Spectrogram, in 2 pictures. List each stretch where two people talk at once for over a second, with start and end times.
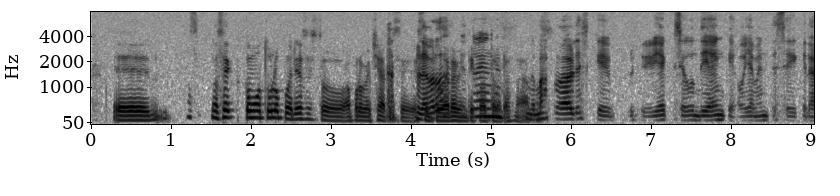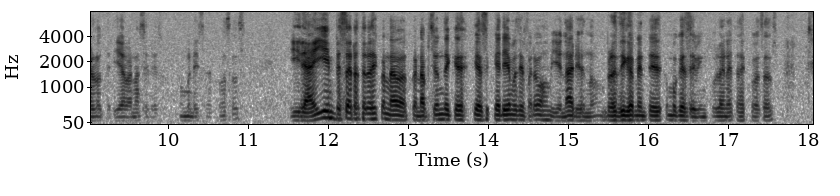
4.1-5.7

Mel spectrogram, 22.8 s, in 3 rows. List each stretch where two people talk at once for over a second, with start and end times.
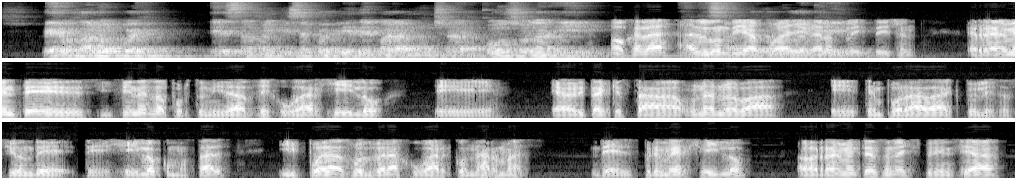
5.1-6.4

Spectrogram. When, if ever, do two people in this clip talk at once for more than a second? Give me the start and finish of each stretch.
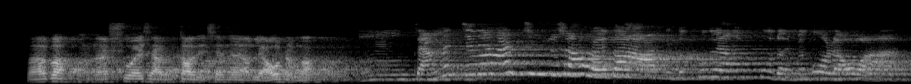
none

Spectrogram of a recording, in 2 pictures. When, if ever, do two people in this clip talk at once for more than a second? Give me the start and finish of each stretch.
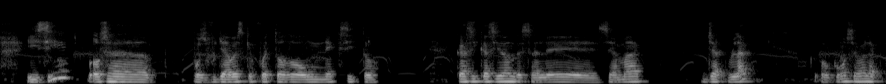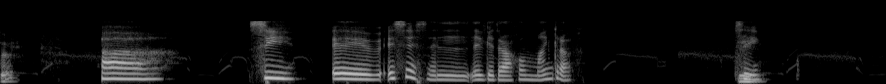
none

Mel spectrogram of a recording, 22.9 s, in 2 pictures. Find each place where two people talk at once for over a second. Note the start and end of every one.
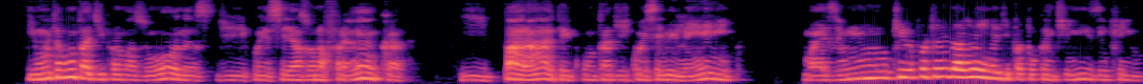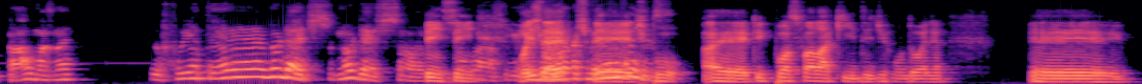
16.6-18.0

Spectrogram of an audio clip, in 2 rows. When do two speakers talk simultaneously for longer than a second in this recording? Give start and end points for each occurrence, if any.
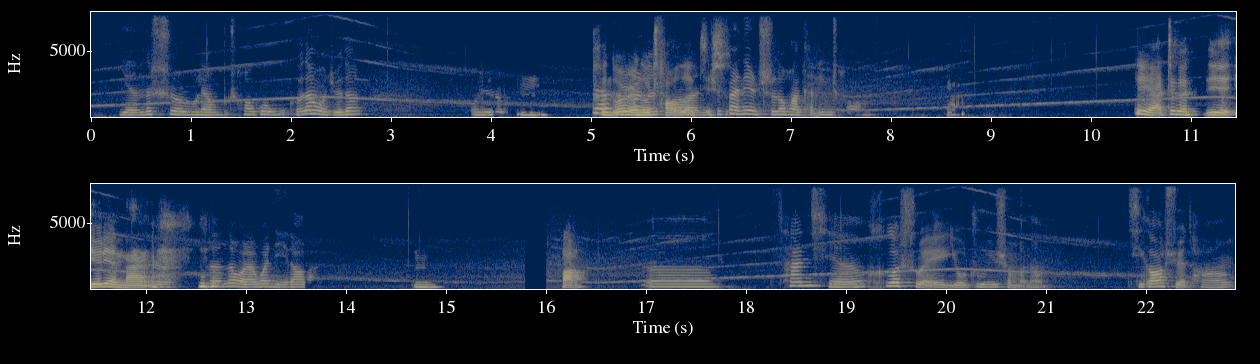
5.0-6.4

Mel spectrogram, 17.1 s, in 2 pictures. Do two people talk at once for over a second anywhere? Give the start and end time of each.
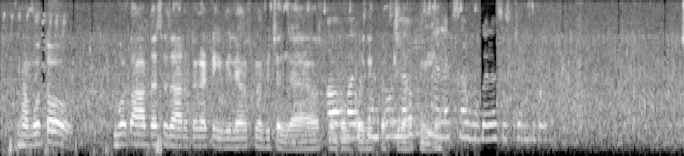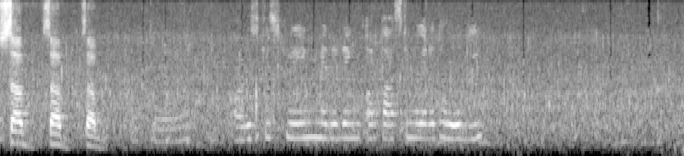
4.1-5.5

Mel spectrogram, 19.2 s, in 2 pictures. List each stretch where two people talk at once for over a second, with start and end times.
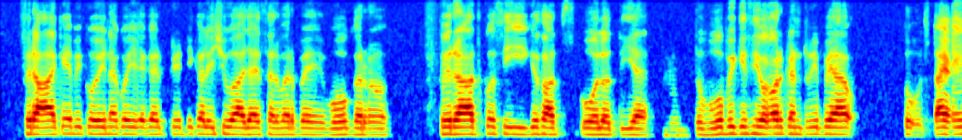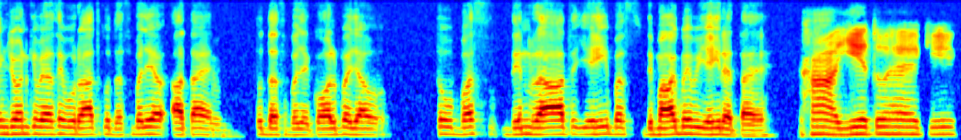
none

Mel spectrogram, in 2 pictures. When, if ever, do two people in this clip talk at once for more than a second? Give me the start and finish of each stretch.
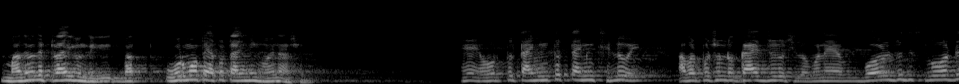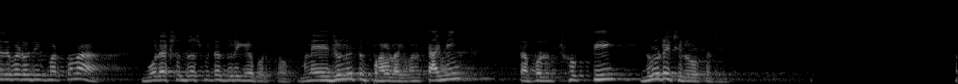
none

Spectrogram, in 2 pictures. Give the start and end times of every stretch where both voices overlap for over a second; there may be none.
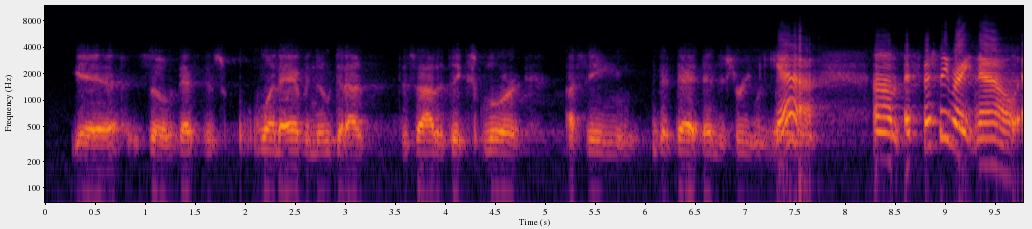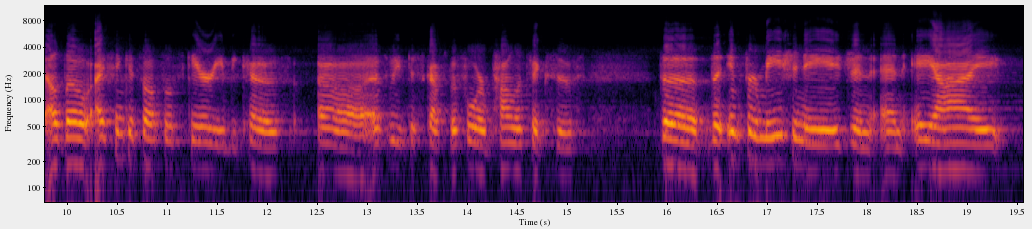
none

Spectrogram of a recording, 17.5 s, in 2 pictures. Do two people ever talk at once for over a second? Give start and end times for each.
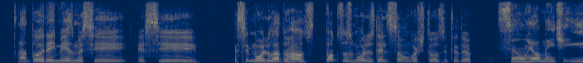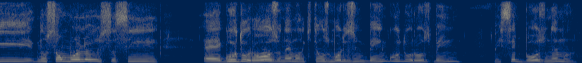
none

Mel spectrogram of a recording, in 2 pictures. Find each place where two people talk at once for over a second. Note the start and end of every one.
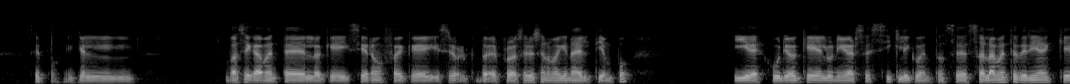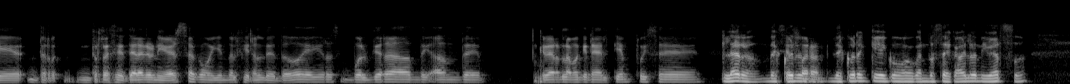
none

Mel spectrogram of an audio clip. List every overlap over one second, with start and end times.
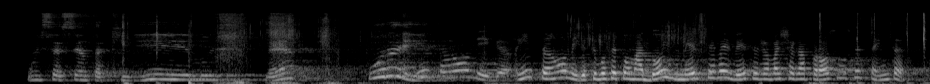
none

